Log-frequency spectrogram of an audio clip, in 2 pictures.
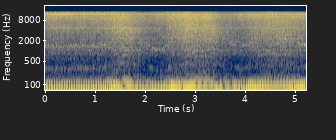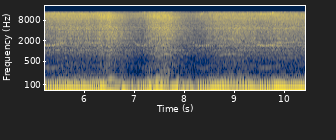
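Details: DeLorean petrol engine after fixing an exhaust leak and bad spark plug: revs up and down smoothly, then settles into a steady even idle with no ticking.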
